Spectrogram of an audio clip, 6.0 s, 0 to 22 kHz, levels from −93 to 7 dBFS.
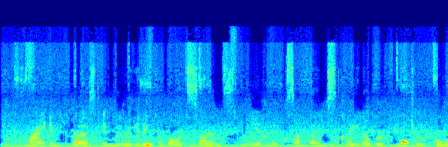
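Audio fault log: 0.82–1.06 s and 1.45–1.81 s: speech suppressed in double talk. The speech dips by around 5 dB in brief patches, likely because an echo canceller turned everything down while both sides talked at once.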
